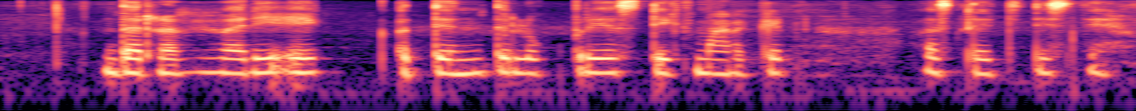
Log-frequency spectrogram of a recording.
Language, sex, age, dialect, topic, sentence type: Marathi, male, 31-35, Varhadi, agriculture, statement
